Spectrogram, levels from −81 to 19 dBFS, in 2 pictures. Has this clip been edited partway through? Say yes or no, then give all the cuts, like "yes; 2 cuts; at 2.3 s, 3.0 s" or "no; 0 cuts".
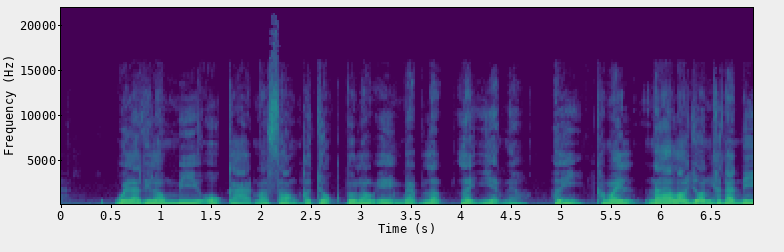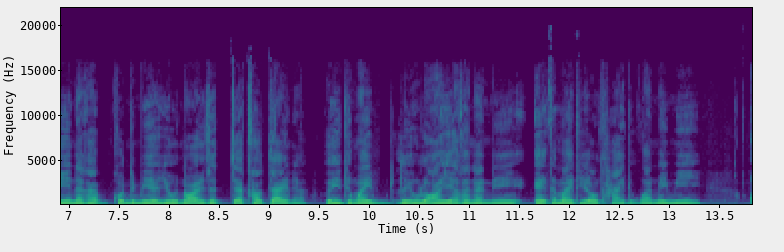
yes; 4 cuts; at 5.3 s, 7.4 s, 9.4 s, 11.6 s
